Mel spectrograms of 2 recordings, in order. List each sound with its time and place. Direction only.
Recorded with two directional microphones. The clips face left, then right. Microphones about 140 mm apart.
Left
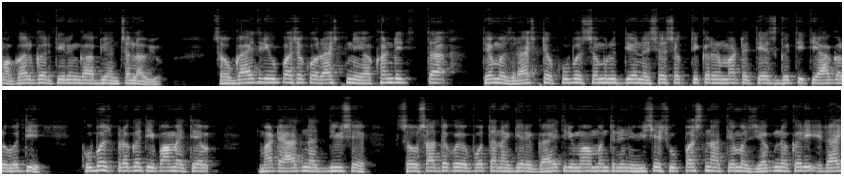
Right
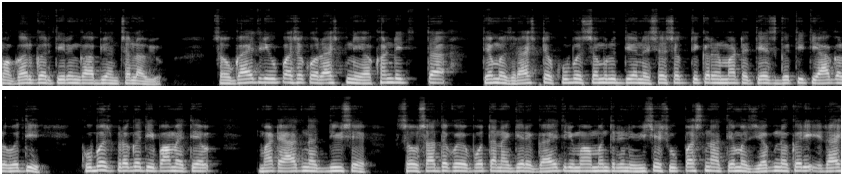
0.0 s speech: 35° right (ahead or behind)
